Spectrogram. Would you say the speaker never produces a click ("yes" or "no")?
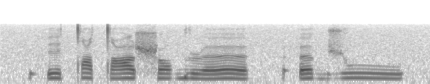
yes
